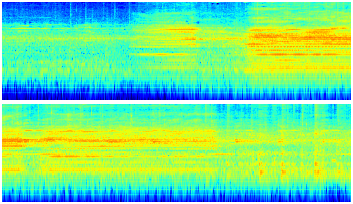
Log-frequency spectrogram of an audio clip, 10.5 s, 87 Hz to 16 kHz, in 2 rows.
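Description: Lionel GP35 model diesel locomotive's electronic horn sounding a short blast about two seconds in, then a louder long blast of about five seconds, over the rolling rumble and clatter of the train's wheels on the track.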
